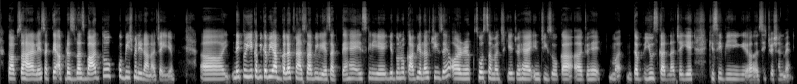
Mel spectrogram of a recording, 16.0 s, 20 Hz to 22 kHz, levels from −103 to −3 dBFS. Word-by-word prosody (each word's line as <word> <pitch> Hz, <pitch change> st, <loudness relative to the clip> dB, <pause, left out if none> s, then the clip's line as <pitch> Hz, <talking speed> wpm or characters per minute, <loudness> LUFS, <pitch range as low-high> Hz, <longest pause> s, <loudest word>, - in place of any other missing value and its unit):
तो 225 Hz, -, +3 dB
आप 215 Hz, 0 st, +3 dB
सहारा 205 Hz, -3 st, +7 dB
ले 205 Hz, +1 st, 0 dB
सकते 230 Hz, +2 st, 0 dB
हैं। -, -, +6 dB
अप 225 Hz, 0 st, 0 dB
जज़् 215 Hz, -4 st, -2 dB
जज़्बातों 225 Hz, +8 st, +4 dB, 0.2 s
को 300 Hz, -, -2 dB
बीच 250 Hz, 0 st, -5 dB
में 270 Hz, -, 0 dB
नहीं 225 Hz, -1 st, -1 dB
लाना -, -, -1 dB
चाहिए -, -, -5 dB, 0.6 s
अ, -, -, -6 dB
नहीं 205 Hz, +7 st, +2 dB
तो 305 Hz, -, -1 dB
ये 295 Hz, 0 st, +4 dB
कभी-कभी 285 Hz, 0 st, +4 dB
आप 270 Hz, -1 st, +8 dB
ग़लत 240 Hz, +1 st, +7 dB
फैसला 215 Hz, +1 st, +4 dB
भी 225 Hz, +1 st, -8 dB
ले 200 Hz, -2 st, -1 dB
सकते 195 Hz, -1 st, -3 dB
हैं। 220 Hz, -1 st, -1 dB
इसलिए 215 Hz, -1 st, -4 dB
ये 230 Hz, -, -1 dB
दोनों 235 Hz, +1 st, -5 dB
काफ़ी 200 Hz, +5 st, +3 dB
अलग 235 Hz, +1 st, +1 dB
चीज़ 245 Hz, 0 st, -5 dB
हैं 265 Hz, -, -1 dB
और 215 Hz, -, +1 dB, 0.2 s
सोच-समझ 235 Hz, -5 st, -2 dB
के 220 Hz, 0 st, -5 dB
जो 205 Hz, -, -4 dB
है 200 Hz, -1 st, +4 dB
इन 205 Hz, -, -9 dB
चीज़ों 200 Hz, 0 st, -8 dB
का 200 Hz, -, +6 dB
अ, 195 Hz, -, -1 dB
जो 190 Hz, 0 st, -9 dB
है 195 Hz, -, -3 dB, 0.2 s
म 210 Hz, -2 st, -7 dB, 0.3 s
तब 210 Hz, -1 st, +1 dB
यूज़ 220 Hz, +1 st, -6 dB
करना 190 Hz, -2 st, 0 dB
चाहिए, 195 Hz, 0 st, -3 dB, 0.3 s
किसी 225 Hz, +1 st, -6 dB
भी 200 Hz, -2 st, -10 dB
अ, -, -, -4 dB
सिचुएशन 190 Hz, 0 st, -10 dB
में। -, -, -10 dB
215 Hz, 205 wpm, -26 LUFS, 200-235 Hz, 0.6 s, आप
